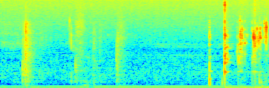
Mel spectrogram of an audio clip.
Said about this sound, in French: Elle va au bar. Je sers un verre.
